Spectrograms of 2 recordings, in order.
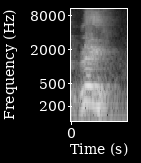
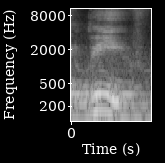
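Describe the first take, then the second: First: High-pitched, abrupt "Leave"; odd mimicked command. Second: Said in the usual way. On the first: Mocking how the lover says it, sharp high command. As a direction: imitate a strangely sudden order to go. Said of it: "Like, who says that?". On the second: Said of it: "just say".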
